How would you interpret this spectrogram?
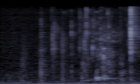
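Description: Someone takes a quiet sip of water, with soft wet mouth sounds, a gulp and a few small clicks, ending in a sharper click. No one speaks.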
